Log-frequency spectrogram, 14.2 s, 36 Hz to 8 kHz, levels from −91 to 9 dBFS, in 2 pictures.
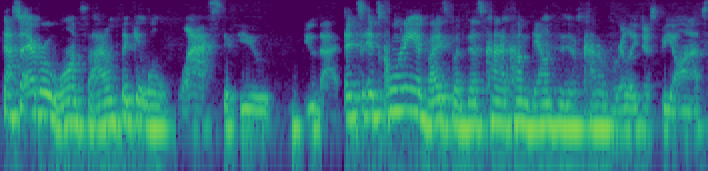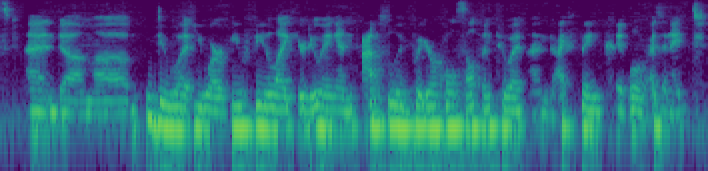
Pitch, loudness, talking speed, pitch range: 140 Hz, -23 LUFS, 250 wpm, 125-150 Hz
